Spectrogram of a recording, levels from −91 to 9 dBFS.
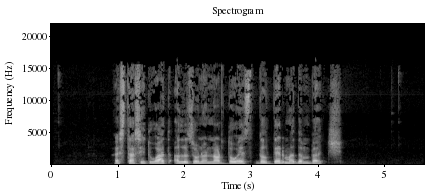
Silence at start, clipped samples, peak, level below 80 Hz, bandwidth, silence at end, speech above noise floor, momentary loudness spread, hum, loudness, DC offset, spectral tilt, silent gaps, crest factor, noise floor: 0.95 s; under 0.1%; -2 dBFS; -66 dBFS; 16.5 kHz; 1.25 s; 53 dB; 8 LU; none; -21 LUFS; under 0.1%; -4 dB/octave; none; 20 dB; -74 dBFS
